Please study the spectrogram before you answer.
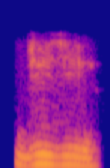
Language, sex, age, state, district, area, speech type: Hindi, male, 30-45, Uttar Pradesh, Sitapur, rural, conversation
